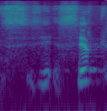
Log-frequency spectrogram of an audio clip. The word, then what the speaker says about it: Sicre: Sicre. How is that pronunciation? Sicre, c'est bon?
